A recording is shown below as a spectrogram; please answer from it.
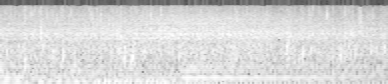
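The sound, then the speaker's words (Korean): A church audience claps together in worship, applause of praise to the Lord, in a dense, steady wash, loud and continuous, with low sustained instrumental tones humming underneath and no voices. “우리 주님 앞에 영광의 박수로 경배의 박수로 우리 믿음의 고백으로 나아갑시다.”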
